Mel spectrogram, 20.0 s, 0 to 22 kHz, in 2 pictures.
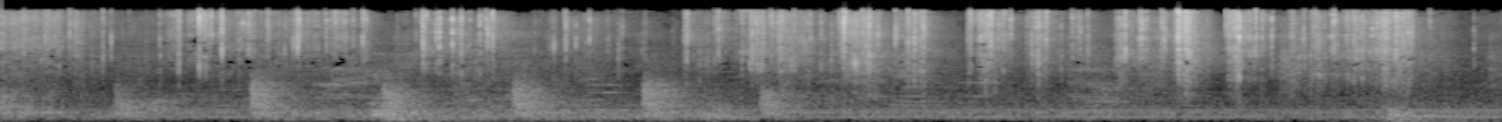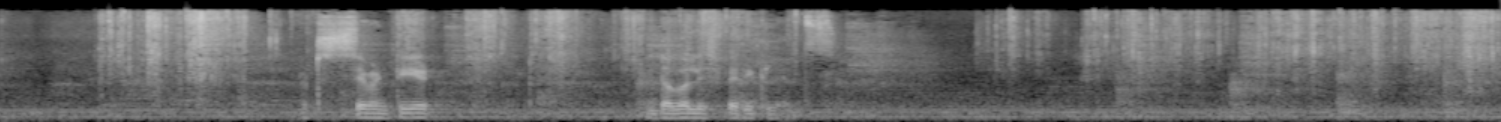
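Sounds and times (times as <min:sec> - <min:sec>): steady low hum: 0:00.0 - 0:20.0
clicks taps and rustles of handling: 0:16.6 - 0:20.0.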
